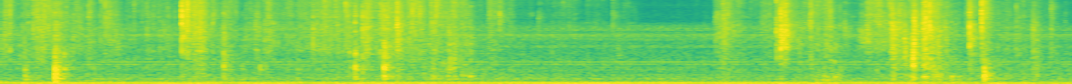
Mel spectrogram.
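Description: Clear plastic packaging bags crinkling and rustling as they are handled, in irregular short bouts with a few sharp taps.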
